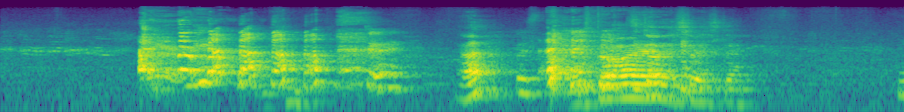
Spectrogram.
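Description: Young people laugh together.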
